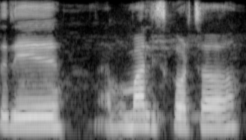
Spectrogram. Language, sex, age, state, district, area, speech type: Nepali, female, 30-45, West Bengal, Darjeeling, rural, spontaneous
